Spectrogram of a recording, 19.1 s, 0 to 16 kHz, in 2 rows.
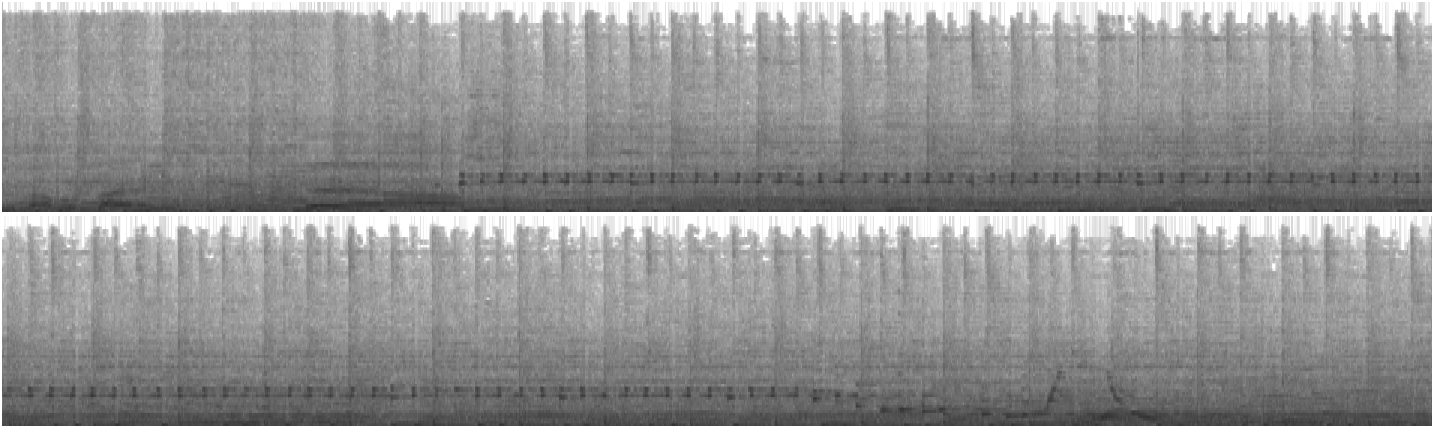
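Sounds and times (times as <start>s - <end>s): fast drum beat: 0.0s - 19.0s
rock band playing instrumental: 0.0s - 19.0s.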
